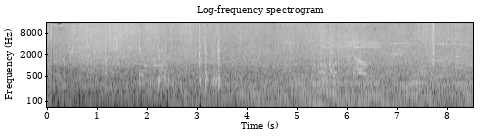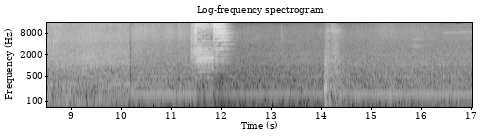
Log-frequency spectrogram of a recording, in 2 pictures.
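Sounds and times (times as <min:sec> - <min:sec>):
hose water splashing into steel bowl: 0:00.0 - 0:05.9.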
